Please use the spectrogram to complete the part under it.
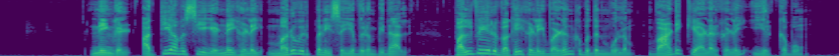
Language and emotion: Tamil, neutral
